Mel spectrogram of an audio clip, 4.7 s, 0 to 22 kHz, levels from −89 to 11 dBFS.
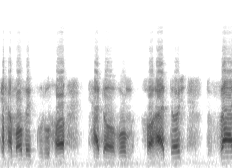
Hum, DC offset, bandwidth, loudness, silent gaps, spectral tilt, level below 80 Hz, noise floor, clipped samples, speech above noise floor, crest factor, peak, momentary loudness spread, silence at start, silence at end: none; under 0.1%; 7.2 kHz; -24 LUFS; none; -2.5 dB/octave; -80 dBFS; -53 dBFS; under 0.1%; 29 dB; 16 dB; -6 dBFS; 17 LU; 0 s; 0 s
